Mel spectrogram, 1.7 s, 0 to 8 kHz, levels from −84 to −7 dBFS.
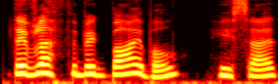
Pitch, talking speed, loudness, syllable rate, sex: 225 Hz, 240 wpm, -19 LUFS, 6.1 syllables/s, female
